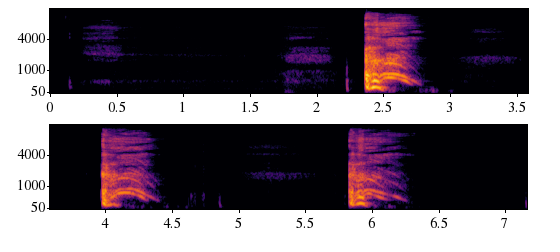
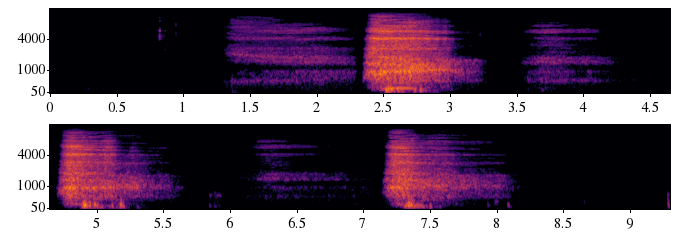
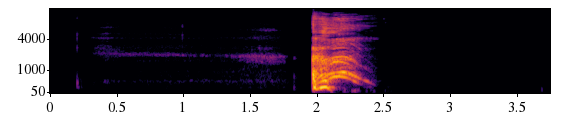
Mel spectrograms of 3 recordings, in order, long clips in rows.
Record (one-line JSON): {"three_cough_length": "7.2 s", "three_cough_amplitude": 30241, "three_cough_signal_mean_std_ratio": 0.24, "exhalation_length": "9.3 s", "exhalation_amplitude": 12290, "exhalation_signal_mean_std_ratio": 0.35, "cough_length": "3.8 s", "cough_amplitude": 31365, "cough_signal_mean_std_ratio": 0.23, "survey_phase": "beta (2021-08-13 to 2022-03-07)", "age": "65+", "gender": "Female", "wearing_mask": "No", "symptom_none": true, "smoker_status": "Never smoked", "respiratory_condition_asthma": true, "respiratory_condition_other": false, "recruitment_source": "REACT", "submission_delay": "1 day", "covid_test_result": "Negative", "covid_test_method": "RT-qPCR"}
